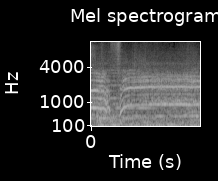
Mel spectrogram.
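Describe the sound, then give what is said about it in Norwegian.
A loud, sustained scream from the film Das Boot, with a rich, harmonic tone. Its pitch dips and swoops twice early on, then holds a steady high wail to the end, with no talking. “I hvilken film hører man det her skriket?”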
